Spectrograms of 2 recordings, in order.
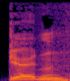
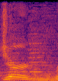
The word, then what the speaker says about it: Jordan: It's pronounced Jordan. – Yes! Yes! Yes! – This is Shug Jordan, football coach of the Auburn Tigers. – It's pronounced Jordan.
